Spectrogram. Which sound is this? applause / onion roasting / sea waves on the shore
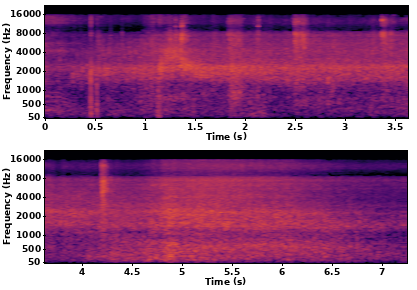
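sea waves on the shore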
